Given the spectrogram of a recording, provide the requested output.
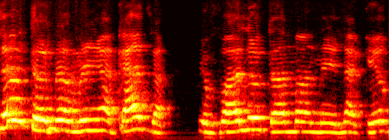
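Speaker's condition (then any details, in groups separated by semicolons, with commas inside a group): Cerebral palsy; present from birth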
